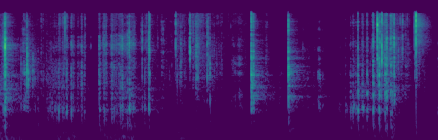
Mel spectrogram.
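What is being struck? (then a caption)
Bar of soap cut with a blade. A metal utility blade cuts through a solid bar of dry cream-white soap, and crumbly flakes fall off. Quiet, dry crunching and crackling comes in short bursts and scrapes, bright and crisp with almost no low end. Each burst stops sharply with no ring.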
